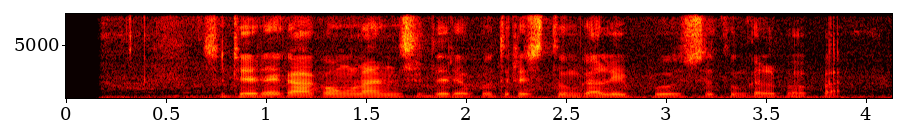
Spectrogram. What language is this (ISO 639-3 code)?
jav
